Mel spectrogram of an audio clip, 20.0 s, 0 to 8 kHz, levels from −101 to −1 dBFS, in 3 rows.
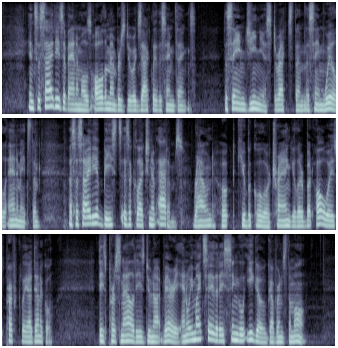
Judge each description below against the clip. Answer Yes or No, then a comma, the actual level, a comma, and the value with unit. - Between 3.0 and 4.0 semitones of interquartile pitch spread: Yes, average, 3.3 semitones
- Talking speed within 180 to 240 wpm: No, average, 170 wpm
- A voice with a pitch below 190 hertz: Yes, medium, 140 Hz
